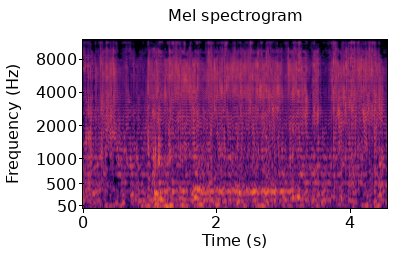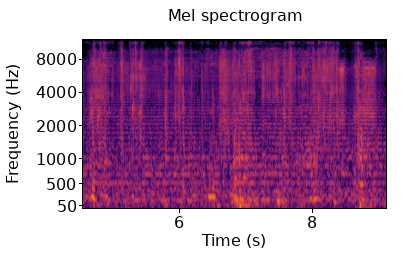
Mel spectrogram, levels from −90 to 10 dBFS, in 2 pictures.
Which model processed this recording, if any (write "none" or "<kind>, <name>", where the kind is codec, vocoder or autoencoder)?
vocoder, BigVGAN v2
